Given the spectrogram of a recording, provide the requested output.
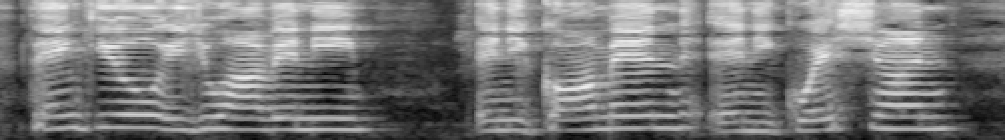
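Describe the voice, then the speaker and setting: This bright, sharp voice speaks at a very slow pace with a non-native accent. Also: woman. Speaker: realtor reading a self-help book. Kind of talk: reading aloud and casual livestream talk. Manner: hesitant, many fillers and repetitions; enthusiastic.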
